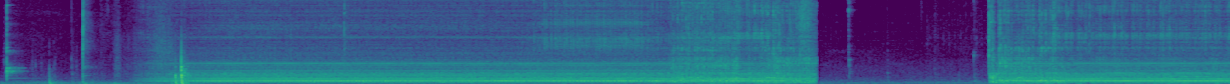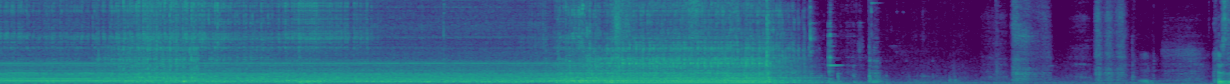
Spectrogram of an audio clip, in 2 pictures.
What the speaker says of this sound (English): now time to drill some holes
